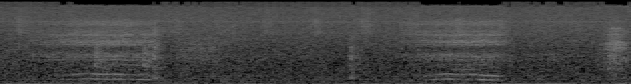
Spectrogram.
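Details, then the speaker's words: A sleeping dog gives two soft, buzzing snores about two and a half seconds apart in a quiet room: snoring. "Can you hear Jelly snoring? She's um She's got ants in her pants."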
